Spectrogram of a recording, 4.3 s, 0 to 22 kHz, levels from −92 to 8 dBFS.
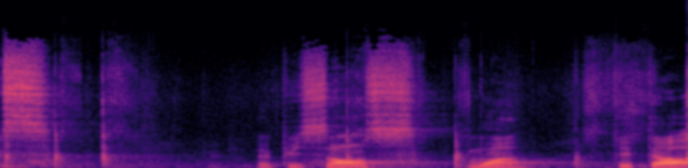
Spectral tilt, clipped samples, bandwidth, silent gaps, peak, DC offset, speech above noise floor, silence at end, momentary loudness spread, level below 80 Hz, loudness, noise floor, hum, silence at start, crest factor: -3 dB/octave; under 0.1%; 18 kHz; none; -8 dBFS; under 0.1%; 36 dB; 0 s; 20 LU; -86 dBFS; -26 LUFS; -60 dBFS; none; 0 s; 20 dB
